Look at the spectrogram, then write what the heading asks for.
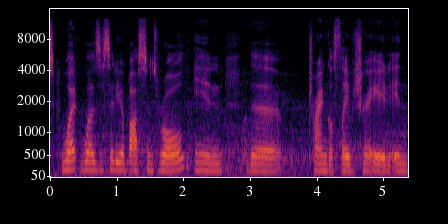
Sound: none

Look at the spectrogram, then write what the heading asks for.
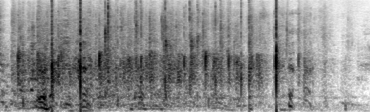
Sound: attendees clapping

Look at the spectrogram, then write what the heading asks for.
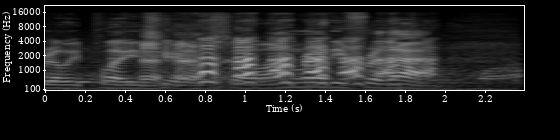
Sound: laughter

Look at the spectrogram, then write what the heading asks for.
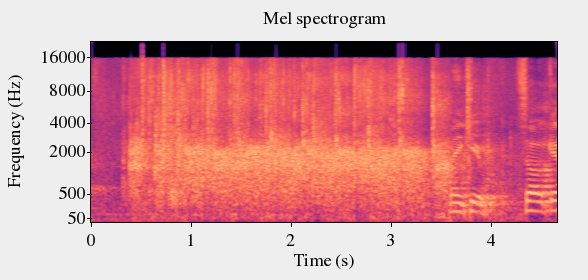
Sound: applause

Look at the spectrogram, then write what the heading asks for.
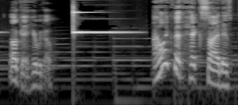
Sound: chimes

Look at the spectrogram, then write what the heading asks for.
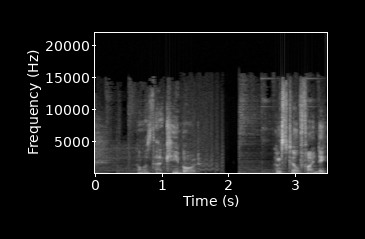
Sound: record scratches

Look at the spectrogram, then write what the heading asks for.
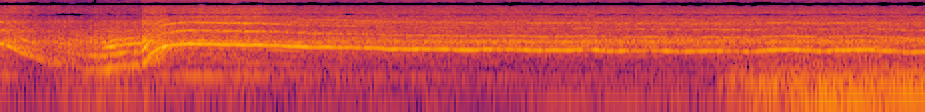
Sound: grinding

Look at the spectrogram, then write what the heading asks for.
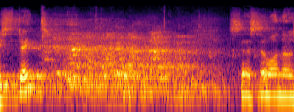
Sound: audience laughing

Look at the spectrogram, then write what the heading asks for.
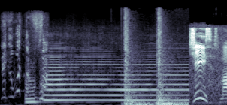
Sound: blows horn

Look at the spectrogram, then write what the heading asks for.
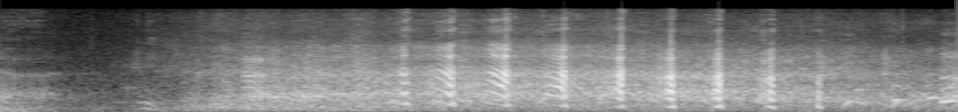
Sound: audience laughs

